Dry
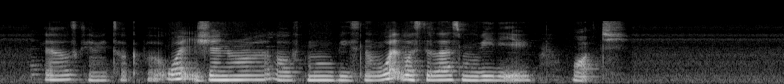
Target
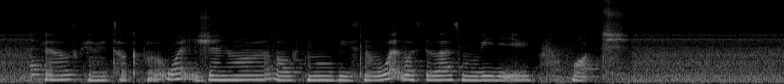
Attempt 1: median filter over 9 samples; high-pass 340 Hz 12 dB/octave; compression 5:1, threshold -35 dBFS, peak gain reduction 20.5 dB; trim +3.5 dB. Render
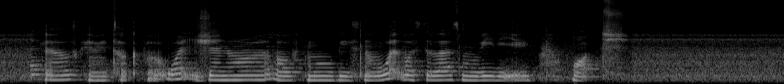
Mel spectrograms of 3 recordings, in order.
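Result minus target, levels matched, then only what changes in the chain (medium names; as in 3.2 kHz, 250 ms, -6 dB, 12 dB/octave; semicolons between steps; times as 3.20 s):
125 Hz band -5.0 dB
change: high-pass 95 Hz 12 dB/octave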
